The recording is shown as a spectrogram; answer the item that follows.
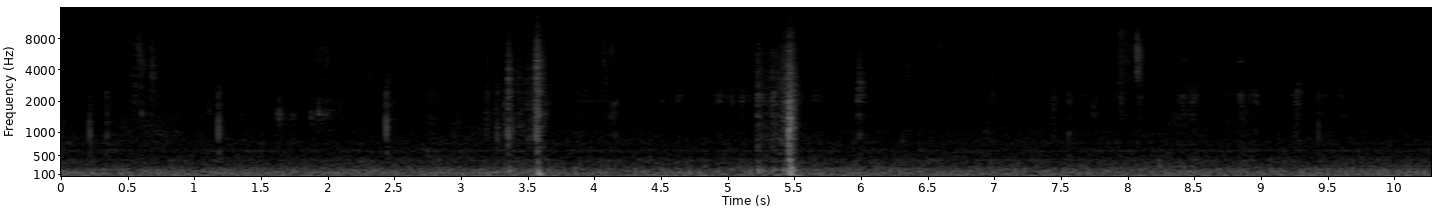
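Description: A person chewing a mouthful of soft peanut butter cookie, with small wet mouth clicks and two sharper clicks about three and a half and five and a half seconds in, over a steady low hum.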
